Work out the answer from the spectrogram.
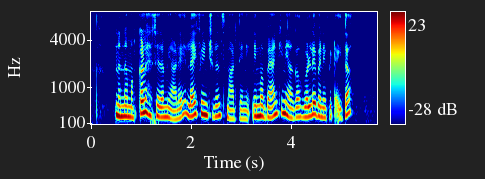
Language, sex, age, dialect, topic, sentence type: Kannada, female, 25-30, Central, banking, question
